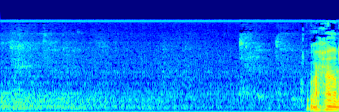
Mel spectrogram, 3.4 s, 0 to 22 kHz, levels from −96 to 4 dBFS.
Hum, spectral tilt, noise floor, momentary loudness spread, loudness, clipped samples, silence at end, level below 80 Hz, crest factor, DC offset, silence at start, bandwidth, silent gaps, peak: none; -5 dB/octave; -53 dBFS; 13 LU; -36 LUFS; under 0.1%; 0 s; -64 dBFS; 28 dB; under 0.1%; 0 s; 10.5 kHz; none; -4 dBFS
